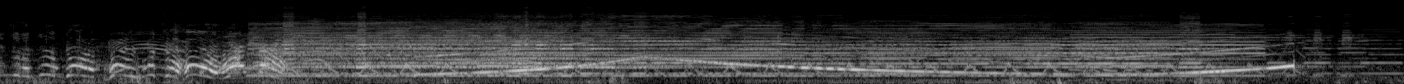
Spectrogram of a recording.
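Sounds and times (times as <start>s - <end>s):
siren wailing: 3.7s - 13.0s
siren yelps: 3.8s - 13.0s.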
